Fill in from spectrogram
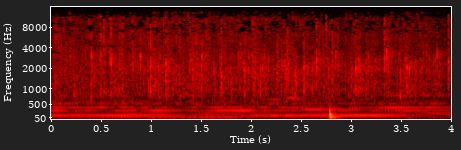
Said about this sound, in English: Clap your hands and bless God.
